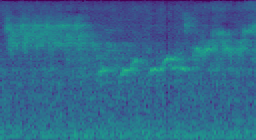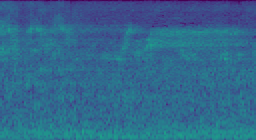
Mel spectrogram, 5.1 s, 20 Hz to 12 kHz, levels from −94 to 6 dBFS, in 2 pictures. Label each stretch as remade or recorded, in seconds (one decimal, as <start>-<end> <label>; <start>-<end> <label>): 0.0-0.6 remade; 0.6-2.0 recorded; 2.0-3.9 remade; 3.9-4.6 recorded; 4.6-5.1 remade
